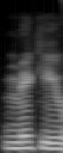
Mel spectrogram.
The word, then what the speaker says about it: Mhikey: It's Mickey with an H in there. M-H-I-K-E-Y. – Mickey. – No, it's still pronounced Mickey. You don't pronounce the H.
